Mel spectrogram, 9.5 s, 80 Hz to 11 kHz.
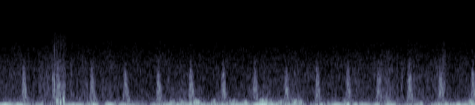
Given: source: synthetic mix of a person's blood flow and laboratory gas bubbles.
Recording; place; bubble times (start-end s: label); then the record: Doppler ultrasound of blood flow; subclavian vein
1.02-1.33 s: bubbles
From the record:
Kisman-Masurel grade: 113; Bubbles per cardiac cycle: 1 to 2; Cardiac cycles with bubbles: 1 to 10%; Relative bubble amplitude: loud (0.450 to 0.775); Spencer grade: 1 (occasional bubble signal discernible with the cardiac motion signal, with majority of cardiac periods free of bubbles); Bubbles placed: anywhere in the cardiac cycle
